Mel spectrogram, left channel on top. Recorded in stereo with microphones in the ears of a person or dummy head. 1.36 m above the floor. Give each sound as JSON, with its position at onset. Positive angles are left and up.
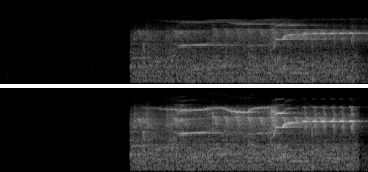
{"t": 1.3, "sound": "a bird", "side_deg": -85, "distance_m": 1.0}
